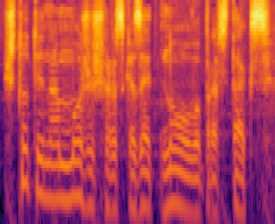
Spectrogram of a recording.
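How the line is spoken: Scoffing grunt. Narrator (Russian): хмыкнул поляк

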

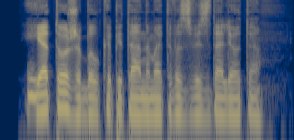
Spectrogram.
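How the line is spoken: Gloomy heavy man's statement. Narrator (Russian): мрачно сообщил грузный, темнолицый человек

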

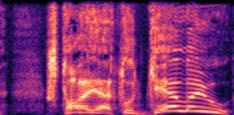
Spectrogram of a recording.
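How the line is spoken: Full-force roar. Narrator (Russian): взревел он изо всех сил

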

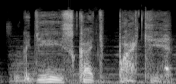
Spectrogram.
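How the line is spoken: Breathless exhale. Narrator (Russian): выдохнул Кирк

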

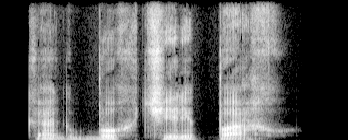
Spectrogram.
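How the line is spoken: Muttered. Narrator (Russian): пробормотал Иван Иванович

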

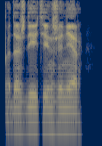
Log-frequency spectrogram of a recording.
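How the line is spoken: Irritated. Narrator (Russian): раздраженно сказал офицер

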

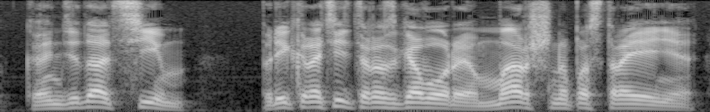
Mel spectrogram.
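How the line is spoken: Barked. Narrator (Russian): Гай только рявкнул

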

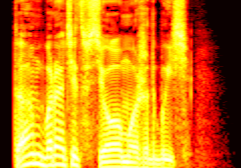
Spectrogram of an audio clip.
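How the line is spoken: Cheerful. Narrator (Russian): сказал Изя весело

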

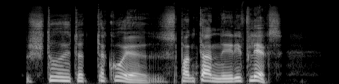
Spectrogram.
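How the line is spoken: Timid question. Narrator (Russian): робко спросил Костенко

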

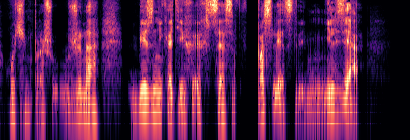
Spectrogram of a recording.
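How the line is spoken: Commandant muttering. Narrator (Russian): Комендант бормоча

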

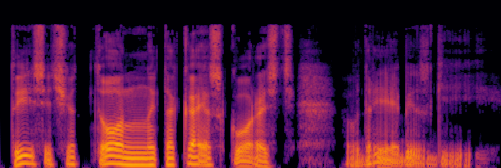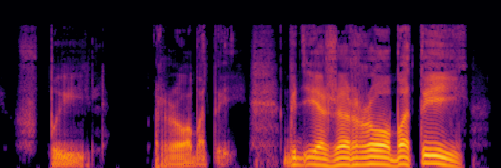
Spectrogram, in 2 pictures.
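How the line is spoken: Hoarse. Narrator (Russian): Помощник сказал хрипло

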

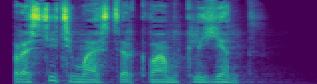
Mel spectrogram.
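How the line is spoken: Quiet, into empty room. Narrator (Russian): Портье негромко сказал в пустоту обширного помещения

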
